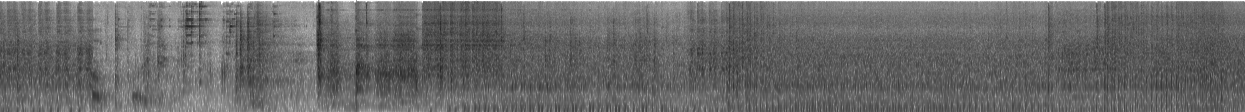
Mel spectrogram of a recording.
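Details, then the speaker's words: Old lawn mower, still on old gas in the tank: cranks, catches and settles into a steady even putter through a couple of load changes; running normally. "fire's right up now we're good to go i probably need to put some fresh gas in the tank so we're not running old gas through the motor"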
